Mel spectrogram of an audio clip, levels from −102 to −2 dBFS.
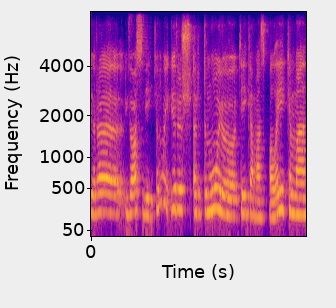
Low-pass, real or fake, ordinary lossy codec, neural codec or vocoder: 7.2 kHz; real; Opus, 16 kbps; none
